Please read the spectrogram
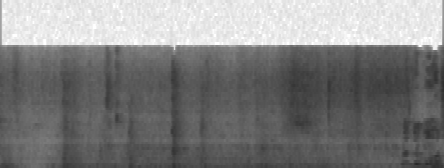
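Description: Hard plastic wheels of a ride-on toy car rolling across a tiled floor: a continuous rattling rumble with scattered clicks, starting about half a second in, as the car approaches.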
